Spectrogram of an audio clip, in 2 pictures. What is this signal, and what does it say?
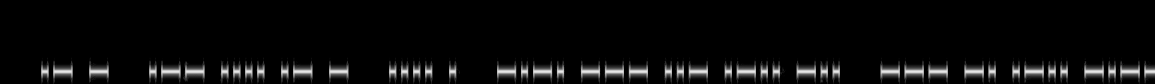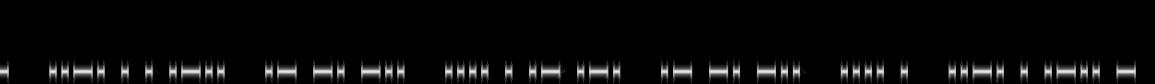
Morse code, heard as a keyed tone, about 20 wpm, 600 Hz. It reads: AT WHAT HE COULD ONLY FEEL AND HEAR AND HE FELT
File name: the old man and the sea part 2 20wpm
